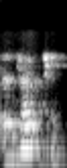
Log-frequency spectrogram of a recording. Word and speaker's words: Erdrich: It's Erdrich. I think that's how you say it.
